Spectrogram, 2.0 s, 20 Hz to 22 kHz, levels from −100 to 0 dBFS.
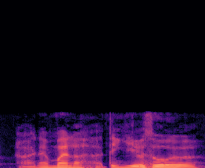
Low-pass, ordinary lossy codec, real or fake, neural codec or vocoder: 7.2 kHz; none; fake; codec, 16 kHz, 4 kbps, FreqCodec, larger model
